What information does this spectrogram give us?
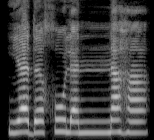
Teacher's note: ہمیں دال کو قلقلہ سے پڑھنا ہے اور قلقلہ کا معنی ہے حرف ساکن کو ہلانا. لہذا ہم دال کو ہلاتے ہوئے یہ کلمہ کو پڑھیں گے.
